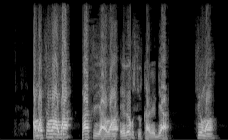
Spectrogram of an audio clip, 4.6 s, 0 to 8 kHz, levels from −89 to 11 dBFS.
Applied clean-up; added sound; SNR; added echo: none; none; none; none.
